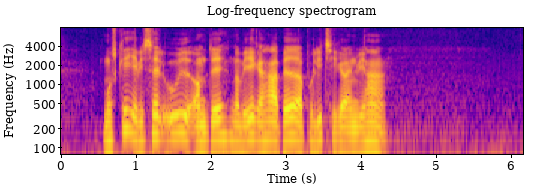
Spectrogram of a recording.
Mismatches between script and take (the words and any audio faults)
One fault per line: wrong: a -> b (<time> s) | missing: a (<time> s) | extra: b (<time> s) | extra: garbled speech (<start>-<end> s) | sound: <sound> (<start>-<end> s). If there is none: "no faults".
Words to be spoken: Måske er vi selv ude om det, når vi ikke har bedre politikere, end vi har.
no faults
